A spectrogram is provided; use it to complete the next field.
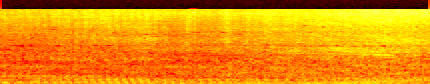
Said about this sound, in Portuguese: Caralho, muitas motos.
